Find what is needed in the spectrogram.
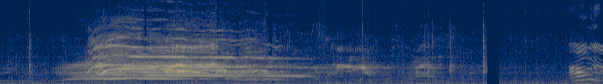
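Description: A loud, wavering beast roar of about two seconds, starting about a second in and sliding down in pitch as it fades, voicing a costumed monster.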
